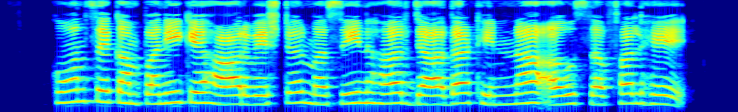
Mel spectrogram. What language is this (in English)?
Chhattisgarhi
